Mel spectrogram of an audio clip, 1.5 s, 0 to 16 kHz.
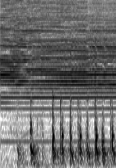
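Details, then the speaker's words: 1980 Dodge W200 restoration with Magnum 5.9L, new aluminum radiator, first electrical power-up with ignition on: rapid buzzing pulses, about six or seven a second, with a thin high hiss while the fan stays dead; cause not yet traced. "Does the fan work? No. Oh! Let's try it now. Nope."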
